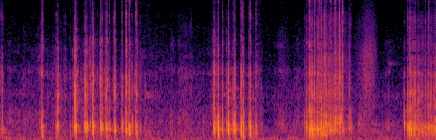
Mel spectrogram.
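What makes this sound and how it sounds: Fingertips and long nails scratch and run over the dense bristles and back of a flat black paddle hairbrush with a plastic body, held close to the mic. Bursts of quick, dry, crackly ticks come in clusters, then give way to longer rough, bright scraping sweeps near the end.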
